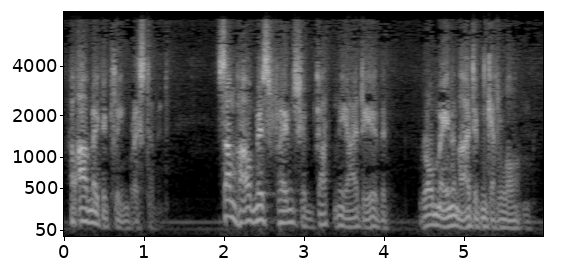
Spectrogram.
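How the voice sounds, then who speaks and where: A man's voice: low voice, expressive, a little fast, slightly rough, heavily acted. A man voicing an anxious young accused husband who speaks nervously and earnestly, stammering, in a 1940s radio drama on a muffled old broadcast.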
